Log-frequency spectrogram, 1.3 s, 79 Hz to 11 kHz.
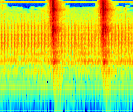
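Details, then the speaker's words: Stromberg Carlson 21TQ television at its first full power-up during restoration, after a failed capacitor was replaced. A thin, steady high-pitched whine from the high-voltage circuit sits over a faint low hum, with two sharp clicks and some noise from the speaker. "some noise coming out of the [Applause] speaker can hear some hi some whining com from the high voltage circuit"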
